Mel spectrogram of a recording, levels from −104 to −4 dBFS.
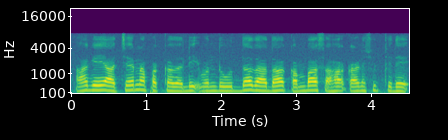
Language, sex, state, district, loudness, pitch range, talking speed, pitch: Kannada, male, Karnataka, Bangalore, -15 LUFS, 160-180 Hz, 120 wpm, 165 Hz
